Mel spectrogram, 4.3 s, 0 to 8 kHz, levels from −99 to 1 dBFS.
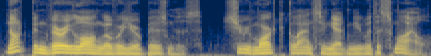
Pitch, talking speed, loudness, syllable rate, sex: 110 Hz, 225 wpm, -17 LUFS, 6.1 syllables/s, male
